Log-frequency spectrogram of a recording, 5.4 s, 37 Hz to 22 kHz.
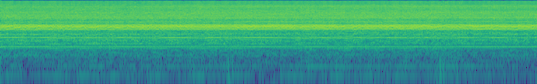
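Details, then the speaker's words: DeWALT DCD999N cordless brushless hammer drill with a large, long bit in speed 3, drilling 20+ cm thick K250 concrete: a strong, steady buzzing chatter over a constant high whine, with strongly felt impact. Normal hammer drilling. "uh dari suaranya aja itu impactnya sangat-sangat Berasa ya"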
